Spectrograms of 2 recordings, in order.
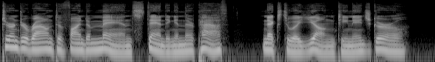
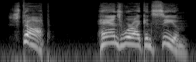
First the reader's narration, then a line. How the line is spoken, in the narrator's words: Ashford shouted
